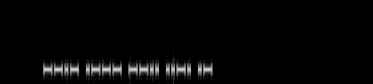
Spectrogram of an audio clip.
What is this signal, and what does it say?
Morse code, heard as a keyed tone, about 44 wpm, 700 Hz. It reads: QJZFA
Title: Code Groups - 5 Letters - 45wpm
